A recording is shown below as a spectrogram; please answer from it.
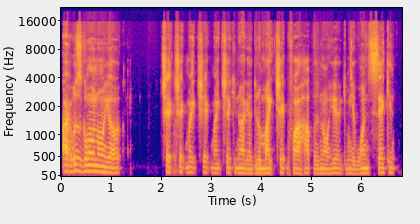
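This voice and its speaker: A man's voice: fairly low pitch, flat delivery, fairly quick, no room sound, studio quality. Laid-back man hosting a livestream. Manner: laid-back, slangy, talks to chat. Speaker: livestream commentary host. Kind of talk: casual livestream chat.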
